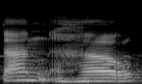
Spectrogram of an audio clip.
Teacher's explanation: را کو پر ادا کریں گے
